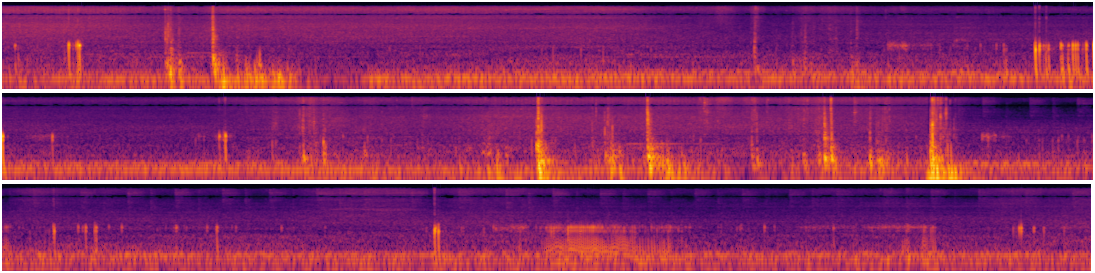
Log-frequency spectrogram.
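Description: Handling noise from a handheld camera being carried around a car: a steady low rumble with scattered knocks and clicks, and one sharp clack about twenty seconds in.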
